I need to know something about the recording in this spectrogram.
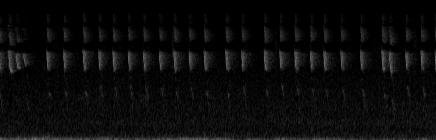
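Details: An Indian palm squirrel gives shrill, bird-like chirps, fast and repeated in short bursts, while eating.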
